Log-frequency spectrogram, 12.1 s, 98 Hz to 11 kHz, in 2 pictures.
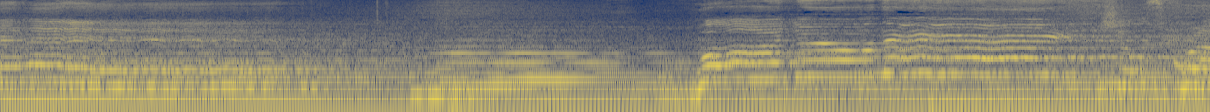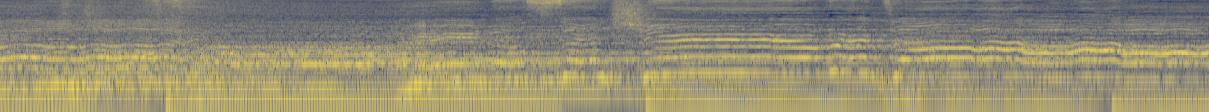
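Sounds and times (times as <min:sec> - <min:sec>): woman singing pop ballad: 0:00.0 - 0:02.4, 0:03.0 - 0:12.0
backing music with low bass: 0:00.0 - 0:12.0.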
